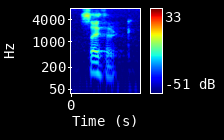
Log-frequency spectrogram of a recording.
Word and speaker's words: Southwark: So someone told me how to pronounce this, so it's not Southwark, it's Southwark? Southwark? Southwark.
